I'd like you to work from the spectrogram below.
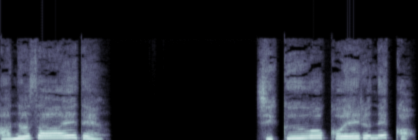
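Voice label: Voice title, Japanese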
